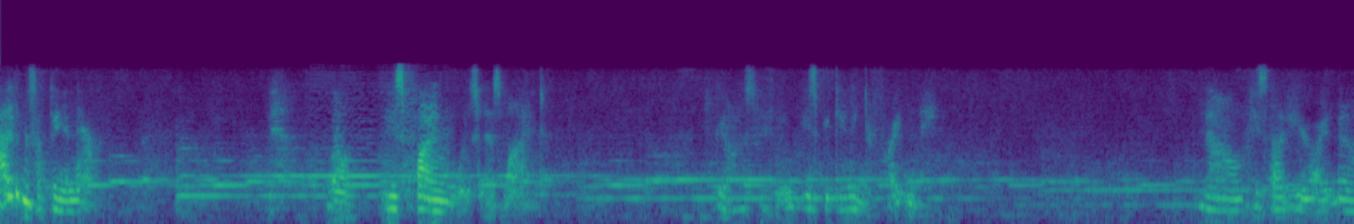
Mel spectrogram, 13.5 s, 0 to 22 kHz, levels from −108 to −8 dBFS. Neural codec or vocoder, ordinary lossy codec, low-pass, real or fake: codec, 44.1 kHz, 2.6 kbps, DAC; Opus, 16 kbps; 7.2 kHz; fake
